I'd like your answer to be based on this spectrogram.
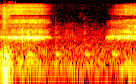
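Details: Low rattling snores on inhaling, separated by a quieter pause, with a steady tone and faint background music; snoring, discussed in relation to sleep apnea.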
